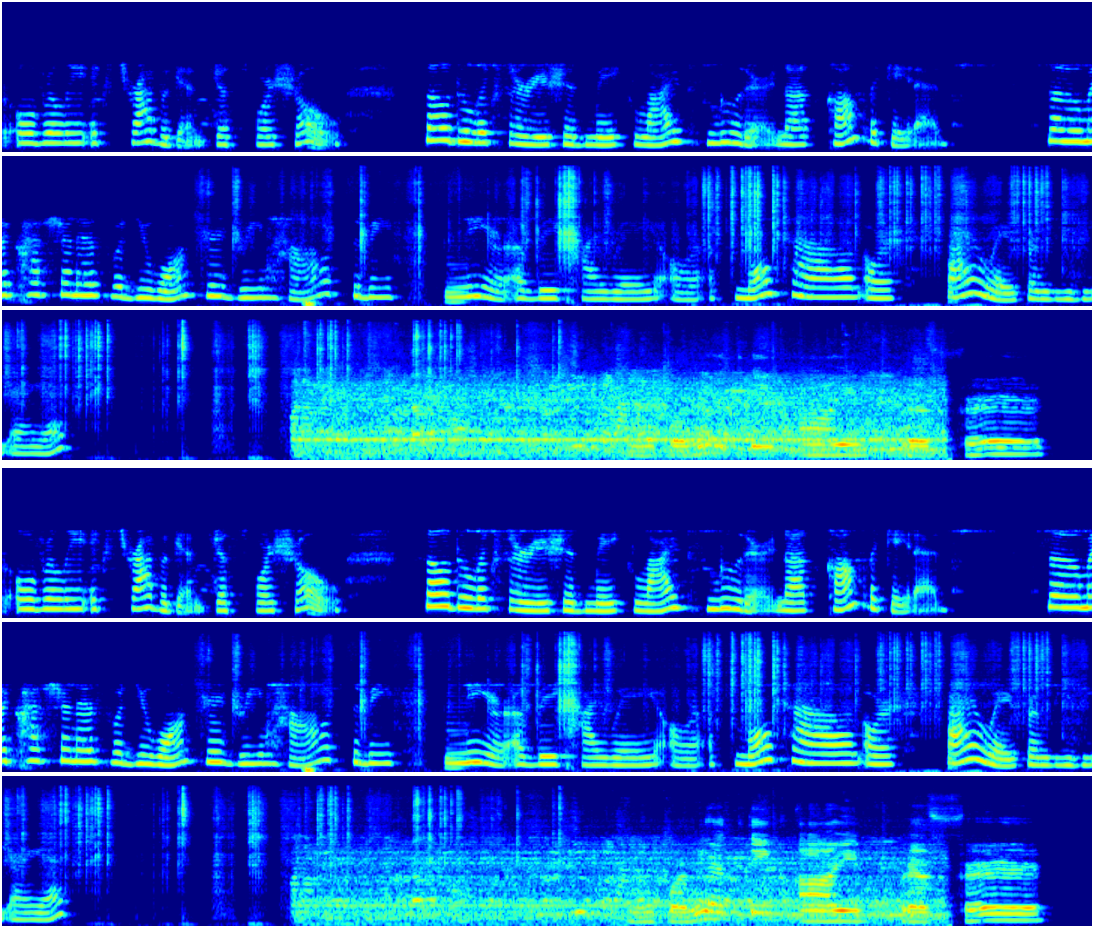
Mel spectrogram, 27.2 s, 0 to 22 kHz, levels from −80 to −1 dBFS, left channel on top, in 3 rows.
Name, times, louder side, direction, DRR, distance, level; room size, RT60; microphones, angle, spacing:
voice 1, 0.0-3.2 3.5-8.1 8.7-14.9 15.2-18.7, right 2 dB, 30° right, 0.4 m, -35 dB
sound 1, 10.7-22.9, left 1 dB, 10° left, 0.6 m, -41 dB
sound 2, 20.6-26.0, left 4 dB, 50° left, 0.6 m, -35 dB
voice 2, 23.4-25.4 25.7-26.8, right 2 dB, 80° right, 0.6 m, -30 dB
2.8 x 2.3 x 2.5 m
head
